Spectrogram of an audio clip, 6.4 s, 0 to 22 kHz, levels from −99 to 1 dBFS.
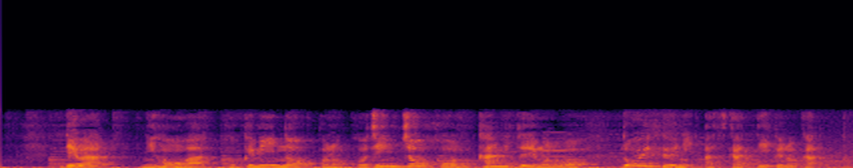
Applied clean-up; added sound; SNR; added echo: none; Motor vehicle (road); 1 dB; reverberation time 1.6 s.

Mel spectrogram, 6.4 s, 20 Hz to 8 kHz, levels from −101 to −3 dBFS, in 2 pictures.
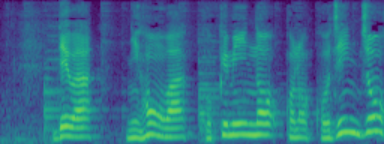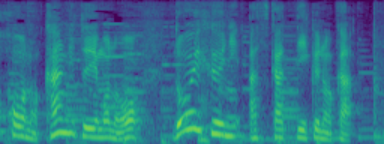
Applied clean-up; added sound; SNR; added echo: none; none; none; none.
